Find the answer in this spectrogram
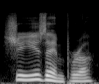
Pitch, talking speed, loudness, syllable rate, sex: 175 Hz, 180 wpm, -15 LUFS, 5.6 syllables/s, male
